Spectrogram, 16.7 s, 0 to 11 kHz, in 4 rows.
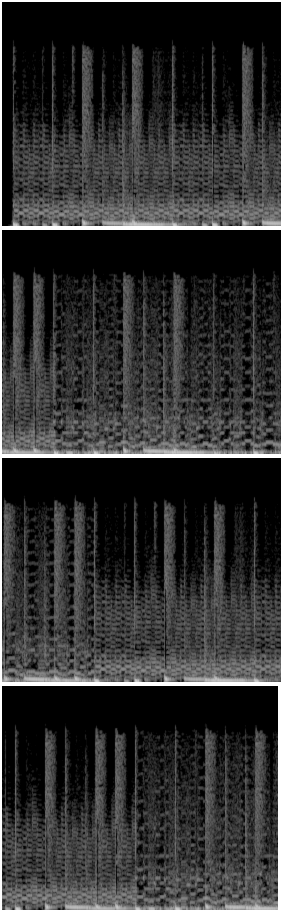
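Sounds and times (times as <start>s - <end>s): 
guitar playing 32nd notes in 4/4 time at 100 bpm: 0.2s - 16.7s.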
